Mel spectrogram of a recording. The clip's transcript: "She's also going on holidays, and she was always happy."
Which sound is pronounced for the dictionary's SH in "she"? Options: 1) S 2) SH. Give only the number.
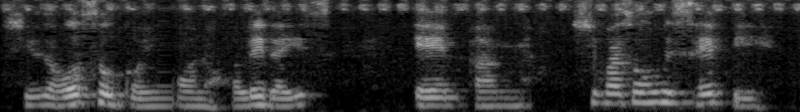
2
